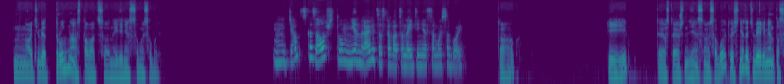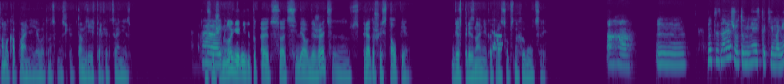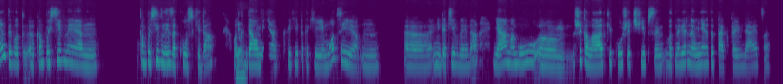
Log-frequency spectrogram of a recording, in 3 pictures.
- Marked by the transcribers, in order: tapping
- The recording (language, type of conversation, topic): Russian, advice, Как мне управлять стрессом, не борясь с эмоциями?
